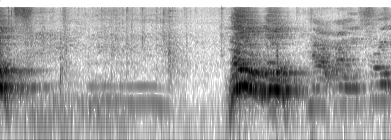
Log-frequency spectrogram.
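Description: A dog whimpers softly at first, then gives a louder burst of barking or yelping near the end, close to the microphone, with little else in the background.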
